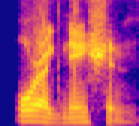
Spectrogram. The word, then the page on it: Aurignacian: American English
